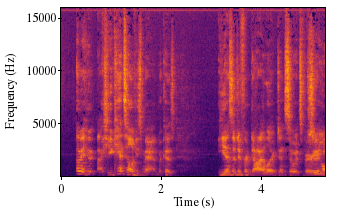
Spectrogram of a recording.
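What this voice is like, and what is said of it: Usual voice. Nothing is said of it.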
